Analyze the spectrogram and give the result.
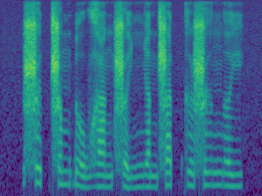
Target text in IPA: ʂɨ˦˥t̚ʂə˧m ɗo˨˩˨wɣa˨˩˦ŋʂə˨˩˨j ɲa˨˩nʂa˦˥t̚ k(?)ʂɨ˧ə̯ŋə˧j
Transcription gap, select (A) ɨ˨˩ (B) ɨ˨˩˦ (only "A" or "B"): A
